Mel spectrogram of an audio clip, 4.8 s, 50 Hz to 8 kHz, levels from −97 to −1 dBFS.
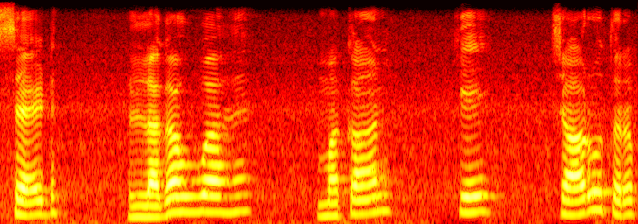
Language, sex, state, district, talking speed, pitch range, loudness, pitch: Hindi, male, Madhya Pradesh, Katni, 100 wpm, 175-210 Hz, -17 LUFS, 200 Hz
